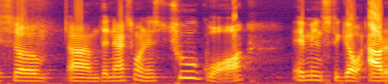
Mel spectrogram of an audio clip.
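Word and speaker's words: 出国: Okay, so the next one is 出国. It means to go out of your country. So 出 is the first tone or flat tone, and then 国 is the rising tone.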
